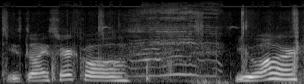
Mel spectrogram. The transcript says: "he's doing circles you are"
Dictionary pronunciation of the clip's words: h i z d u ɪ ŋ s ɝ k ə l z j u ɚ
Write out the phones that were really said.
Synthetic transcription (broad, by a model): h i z d u ɪ ŋ s ɝ k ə l j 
